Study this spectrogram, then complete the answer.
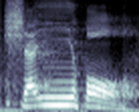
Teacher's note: Jadi tahan dulu, syai, baru lepaskan ke to-nya tanpa antum memutus suara ya.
